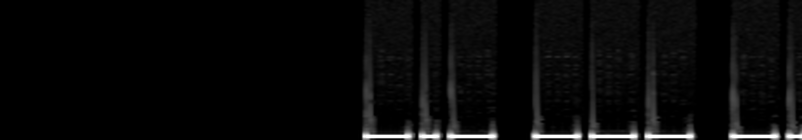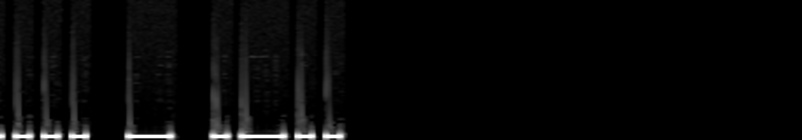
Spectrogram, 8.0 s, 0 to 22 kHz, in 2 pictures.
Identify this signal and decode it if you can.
Morse code, heard as a keyed tone, about 17 wpm, 700 Hz. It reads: KO6TL
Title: USA Call Signs - 5 Characters - Repeated 2x - 17wpm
